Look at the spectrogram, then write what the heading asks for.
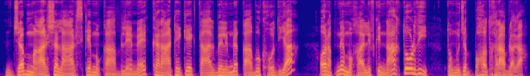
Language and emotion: Urdu, disgusted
